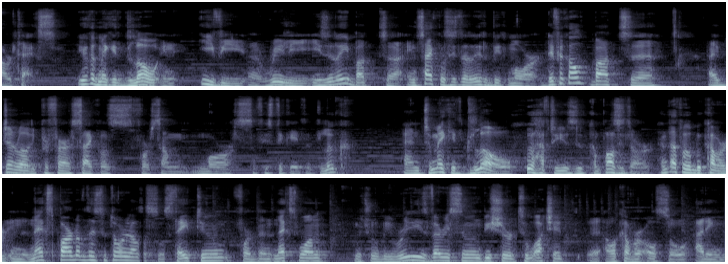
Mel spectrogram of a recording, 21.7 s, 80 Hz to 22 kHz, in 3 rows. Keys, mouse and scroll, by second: 2.1 space.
